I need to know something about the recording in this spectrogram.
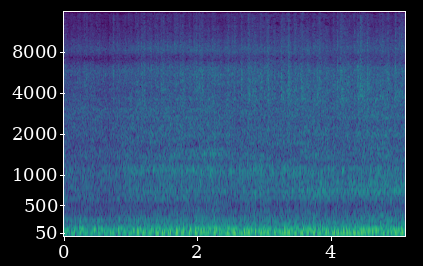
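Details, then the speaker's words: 1970 Pontiac Trans Am Ram Air III 469ci stroker, Lunati hydraulic roller cam, Johnson limited-travel hydraulic lifters, Scorpion roller rockers: lumpy idle with slight exhaust cackle and no lifter noise; quiet lifters, healthy. "notice how quiet the lifters are on this. These videos are a little bit hard to tell. I mean, sometimes you hear the exhaust cackling a little bit, but there's no lifter noise."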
